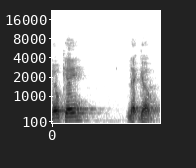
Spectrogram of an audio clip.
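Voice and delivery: low, quiet, matter-of-fact order; voice of God. Retold or imitated. God tells the dangling man to release the bush, calmly. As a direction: imitate God, calm and low. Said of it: "And God said".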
